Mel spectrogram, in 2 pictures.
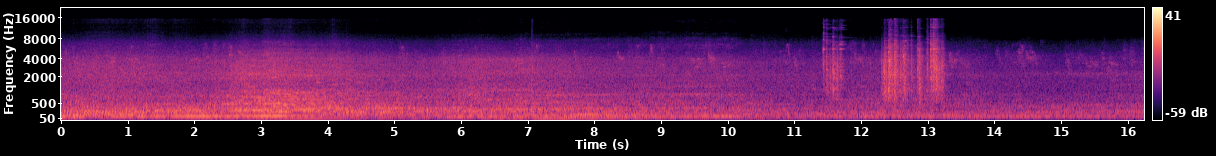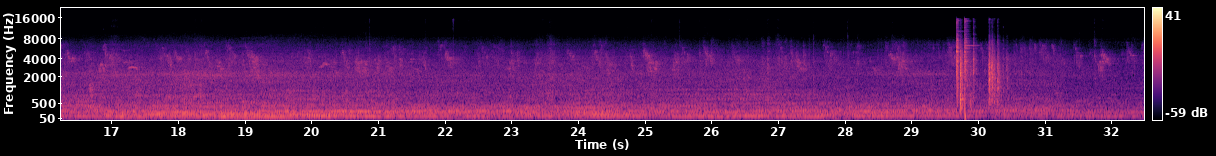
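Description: Steady background street-traffic noise, swelling louder about three seconds in as a vehicle passes. A few short metallic clicks of hand tools come around twelve seconds in and again near the end.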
